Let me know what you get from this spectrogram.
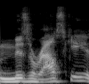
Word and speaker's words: Misiorowski: Um, this kid, Jacob Miz, I don't even know how to say his name. It's pitcher Jacob Misiorowski. Is that how you say it? – Yes.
